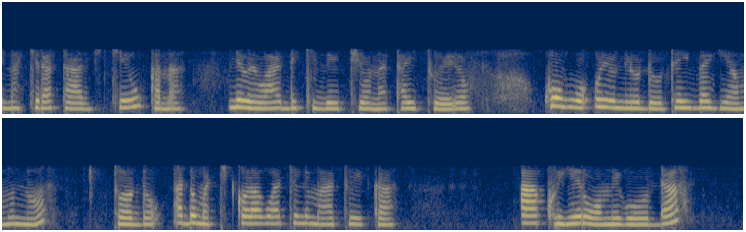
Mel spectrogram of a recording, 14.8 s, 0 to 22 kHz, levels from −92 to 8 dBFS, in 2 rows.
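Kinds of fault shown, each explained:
AMR narrowband mobile codec: the speech sounds boxed-in, plainly buzzy and synthetic, with nothing above 3.8 kHz. A mobile speech coder has rebuilt the voice from a vocal-tract model and a few pulses per frame, at a low rate pointing to about 7.4 kbps.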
